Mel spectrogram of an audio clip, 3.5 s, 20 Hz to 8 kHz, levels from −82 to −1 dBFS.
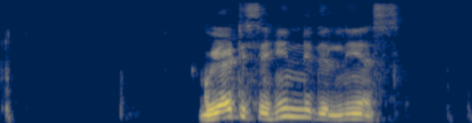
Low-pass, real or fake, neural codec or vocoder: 7.2 kHz; real; none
